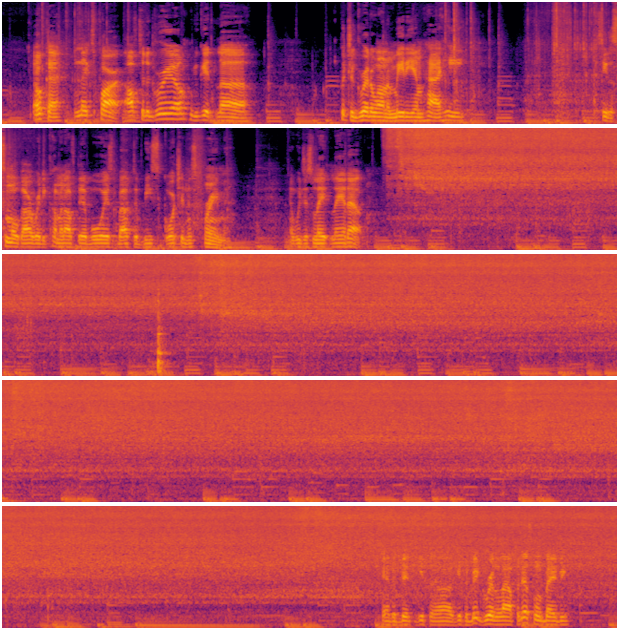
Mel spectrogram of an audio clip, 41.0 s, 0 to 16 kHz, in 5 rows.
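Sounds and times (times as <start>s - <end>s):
chicken sizzling on a griddle: 13.3s - 41.0s.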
